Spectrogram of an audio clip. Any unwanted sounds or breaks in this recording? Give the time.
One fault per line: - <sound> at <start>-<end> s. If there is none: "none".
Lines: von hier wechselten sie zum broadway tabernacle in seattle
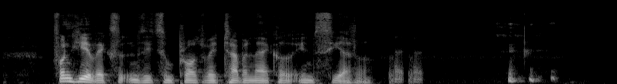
- laugh at 3.9-4.2 s
- laugh at 5.0-5.6 s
